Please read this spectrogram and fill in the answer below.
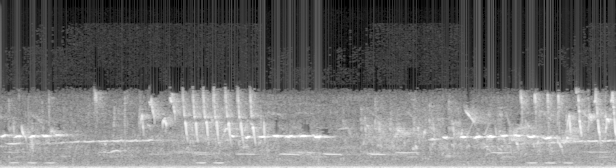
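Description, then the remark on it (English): Superb starling calls: bursts of bright chirps and rapid trills recur every few seconds over a steady low hum and faint insect buzz, with no one speaking. “So are small birds, such as the superb starling.”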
